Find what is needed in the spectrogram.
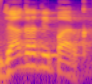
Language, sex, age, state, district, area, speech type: Sindhi, male, 60+, Madhya Pradesh, Katni, urban, spontaneous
